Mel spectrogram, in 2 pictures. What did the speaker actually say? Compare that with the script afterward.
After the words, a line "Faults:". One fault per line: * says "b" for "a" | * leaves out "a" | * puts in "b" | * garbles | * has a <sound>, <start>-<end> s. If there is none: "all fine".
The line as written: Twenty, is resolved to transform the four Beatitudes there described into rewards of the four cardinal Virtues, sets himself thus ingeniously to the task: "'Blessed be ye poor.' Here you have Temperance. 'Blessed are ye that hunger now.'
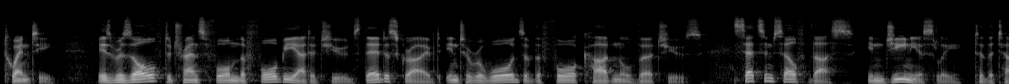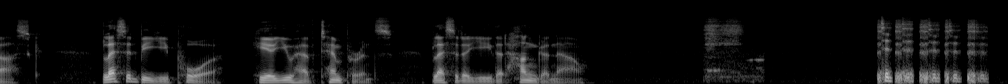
Twenty, is resolved to transform the four Beatitudes there described into rewards of the four cardinal Virtues, sets himself thus ingeniously to the task: "'Blessed be ye poor.' Here you have Temperance. 'Blessed are ye that hunger now.'
Faults:
* has a sniff, 17.1-17.7 s
* has a laugh, 18.9-20.0 s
